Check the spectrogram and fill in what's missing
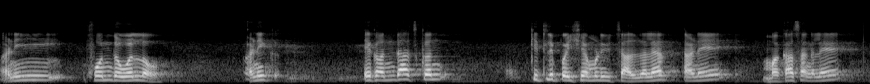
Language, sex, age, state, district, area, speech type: Goan Konkani, male, 45-60, Goa, Canacona, rural, spontaneous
